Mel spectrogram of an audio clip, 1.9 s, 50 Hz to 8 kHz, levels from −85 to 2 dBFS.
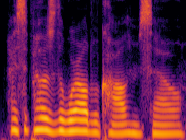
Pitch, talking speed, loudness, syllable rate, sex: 165 Hz, 255 wpm, -16 LUFS, 6.1 syllables/s, female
